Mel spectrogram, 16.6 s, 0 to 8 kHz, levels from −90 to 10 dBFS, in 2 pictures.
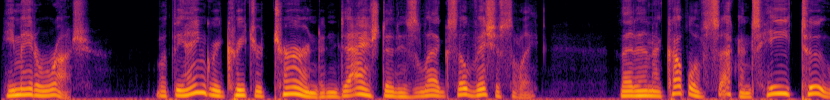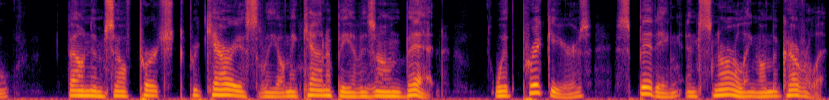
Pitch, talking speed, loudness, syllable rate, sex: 140 Hz, 160 wpm, -17 LUFS, 4.7 syllables/s, male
